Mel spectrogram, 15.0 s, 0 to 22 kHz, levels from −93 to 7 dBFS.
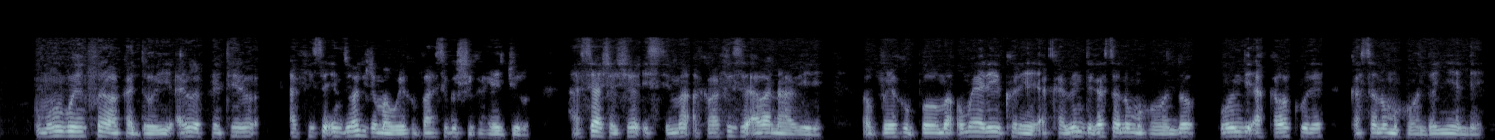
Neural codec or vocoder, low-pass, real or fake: none; 7.2 kHz; real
